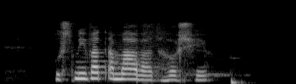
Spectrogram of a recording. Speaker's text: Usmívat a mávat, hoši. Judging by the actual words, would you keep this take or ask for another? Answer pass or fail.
pass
